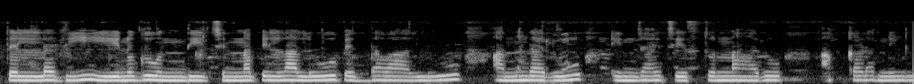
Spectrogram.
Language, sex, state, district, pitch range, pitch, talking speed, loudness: Telugu, female, Andhra Pradesh, Sri Satya Sai, 185-195 Hz, 190 Hz, 70 wpm, -14 LUFS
